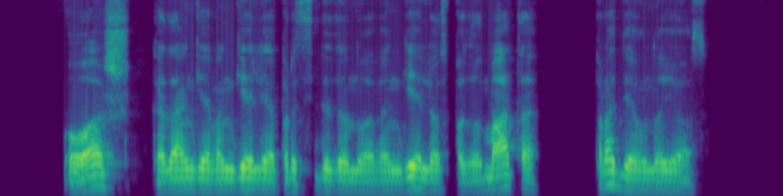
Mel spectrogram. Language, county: Lithuanian, Alytus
